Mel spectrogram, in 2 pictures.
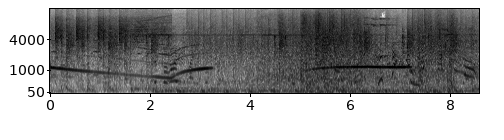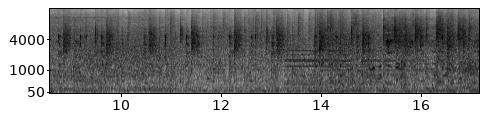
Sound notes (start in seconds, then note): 0.0 tires screeching; 4.2 tires screeching; 5.8 engine revving; 13.3 laughing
